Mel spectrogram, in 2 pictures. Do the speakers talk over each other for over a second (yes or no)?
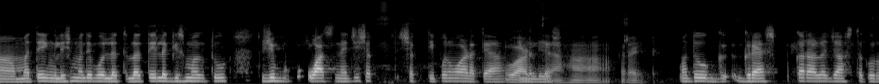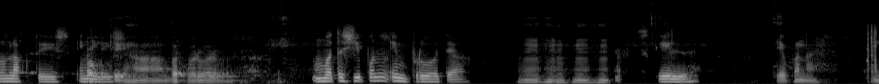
no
